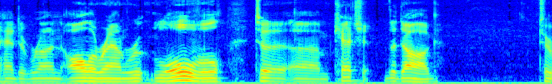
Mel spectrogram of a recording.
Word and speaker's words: Louisville: me a hard time because I was saying Louisville. And they're like, "That's not how you say it. You say Louisville." Louisville. Like, you gotta have a lot of something in your mouth.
